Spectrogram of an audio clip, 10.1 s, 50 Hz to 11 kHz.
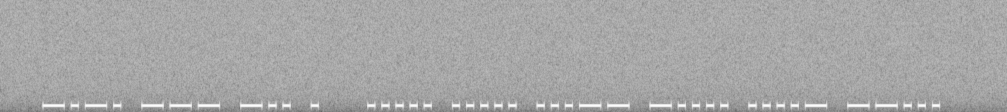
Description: Morse code, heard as a keyed tone, machine-sent, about 17 wpm, 720 Hz. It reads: CODE 553647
